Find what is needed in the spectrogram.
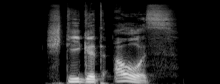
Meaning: second-person plural subjunctive II of aussteigen
- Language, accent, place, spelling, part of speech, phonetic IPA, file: German, Germany, Berlin, stieget aus, verb, [ˌʃtiːɡət ˈaʊ̯s], De-stieget aus.ogg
